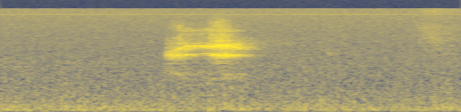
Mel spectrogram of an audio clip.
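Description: Near silence, broken about a second in by one short high-pitched chirp with an arched rise and fall in pitch.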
